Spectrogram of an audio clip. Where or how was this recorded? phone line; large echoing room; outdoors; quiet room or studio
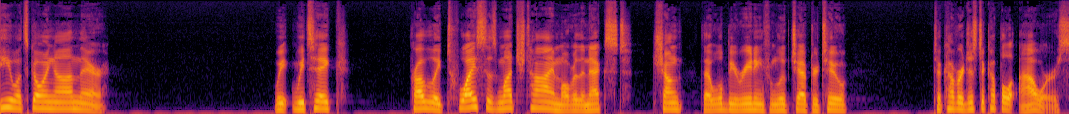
large echoing room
